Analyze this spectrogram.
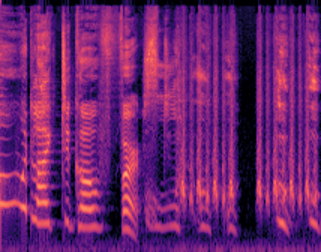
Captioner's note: excited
